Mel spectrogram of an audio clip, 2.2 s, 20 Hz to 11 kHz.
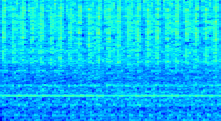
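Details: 2007 Chrysler 300 with 5.7 Hemi V8 idling with rapid, busy ticking and a thin steady tone. Cylinder 7 misfires; live scan data shows no injector 7 drive signal from the engine computer, which is to be replaced.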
